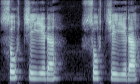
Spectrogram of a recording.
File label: "sohceyetv", Muscogee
